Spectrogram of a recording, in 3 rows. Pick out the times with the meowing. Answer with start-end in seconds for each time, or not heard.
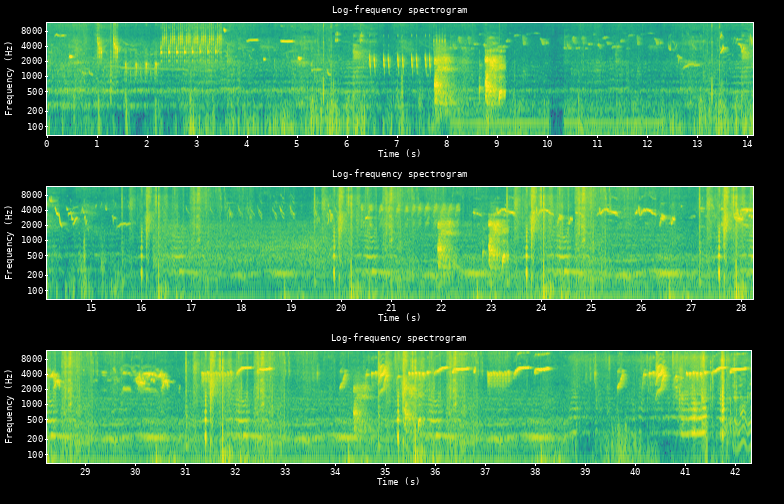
not heard.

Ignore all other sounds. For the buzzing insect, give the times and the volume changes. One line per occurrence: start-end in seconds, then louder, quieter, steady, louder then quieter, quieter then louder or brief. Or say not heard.
0.0-42.2 louder.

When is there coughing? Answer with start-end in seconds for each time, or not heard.
7.7-9.2, 21.9-23.4, 34.4-35.8.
